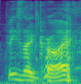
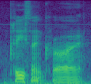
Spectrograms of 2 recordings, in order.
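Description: First: Loud, high, jokey plea; mock pleading. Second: Said in the usual way. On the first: To a girl who's crying, mock pleading. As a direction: plead it loudly, pitched up. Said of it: "to a girl who's crying". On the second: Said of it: "That's what I say, like, to a girl who's crying".

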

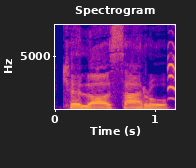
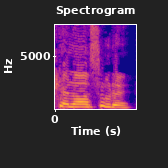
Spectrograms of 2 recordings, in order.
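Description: First: Said in the usual way. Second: Shirazi کلاسوره, u then re at the end; Shirazi accent. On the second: Shown as a demonstration. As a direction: turn the ending Shirazi in کلاسوره. (کلاسوره با لهجهٔ شیرازی) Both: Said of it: "حال شیرازیش پیش کلاسوره".

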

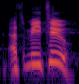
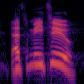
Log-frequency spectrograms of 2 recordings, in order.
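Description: No difference in how they are said.

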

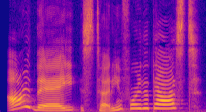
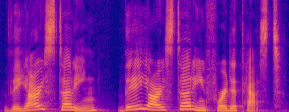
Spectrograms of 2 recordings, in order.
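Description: First: Slow, higher, louder "Are they studying for the test?"; question intonation. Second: Slow model of "They are studying for the test"; statement intonation. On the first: Teacher repeats the question for learners, slow with a high ending. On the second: Teacher repeats the example sentences for learners, slow even statement. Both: Shown as a demonstration. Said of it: "Vou falar mais uma vez".

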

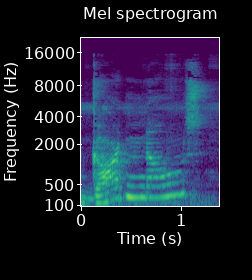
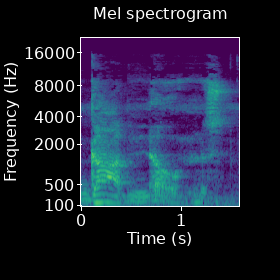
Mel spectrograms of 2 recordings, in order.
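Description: First: High, slow, rising question; incredulous high-voiced little engine; surprised question. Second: Low, slow, knowing pronouncement; deliberate low-voiced authority figure; boss explaining. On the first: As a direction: echo it in puzzled surprise. Percy echoes in surprise. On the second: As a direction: state it slowly and firmly, falling. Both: A narrator's reading.

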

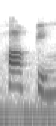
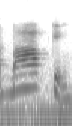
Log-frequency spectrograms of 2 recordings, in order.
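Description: First: PARKING with a puffed P instead of B; âm P sai. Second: BARKING with a voiced B, no puff; âm B đúng. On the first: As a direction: demonstrate the wrong P in PARKING. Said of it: "không phải là parking". (đọc sai thành "parking" bật hơi) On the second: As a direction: model the B in BARKING. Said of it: "mà là barking". (đọc "barking" với âm B rõ) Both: Shown as a demonstration.

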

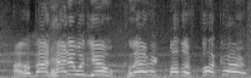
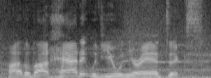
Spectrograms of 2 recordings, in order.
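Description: First: High, fast fed-up yell; exasperated outburst. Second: Said in the usual way. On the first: Real, not acted. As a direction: snap at the boss in high-pitched frustration. Fed up, repeats it louder.

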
